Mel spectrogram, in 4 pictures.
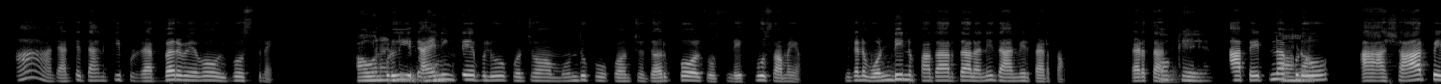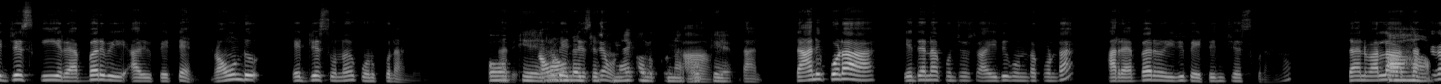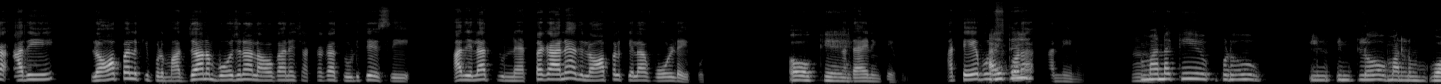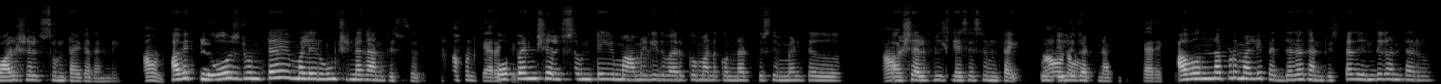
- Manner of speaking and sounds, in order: in English: "డైనింగ్"; in English: "షార్ప్ ఎడ్జెస్‌కి"; in English: "రౌండ్ ఎడ్జెస్"; in English: "రౌండ్ అడ్జస్ట్"; in English: "రౌండ్ ఎడ్జెస్‌నే"; in English: "ఫోల్డ్"; in English: "డైనింగ్"; in English: "టేబుల్స్"; in English: "వాల్ షెల్ఫ్‌స్"; in English: "క్లోజ్డ్"; in English: "రూమ్"; in English: "ఓపెన్ షెల్ఫ్‌స్"; laughing while speaking: "అవును"; in English: "కరెక్ట్"; in English: "కరెక్ట్"
- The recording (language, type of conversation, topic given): Telugu, podcast, ఒక చిన్న గదిని పెద్దదిగా కనిపించేలా చేయడానికి మీరు ఏ చిట్కాలు పాటిస్తారు?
